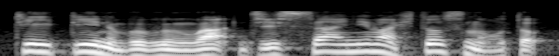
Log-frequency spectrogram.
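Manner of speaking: usual speaking voice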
